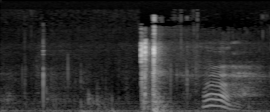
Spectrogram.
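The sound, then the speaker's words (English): A door that has just been unlocked opens: a sharp latch clunk and rattle, followed by a short, rising-and-falling hinge creak, over faint room noise. “Open the door.”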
